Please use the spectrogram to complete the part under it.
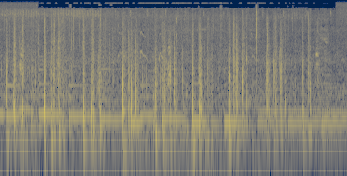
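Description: Horse hooves clip-clop in a quick, steady rhythm as a rider rides off, with many sharp beats throughout and a faint tonal hum beneath.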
